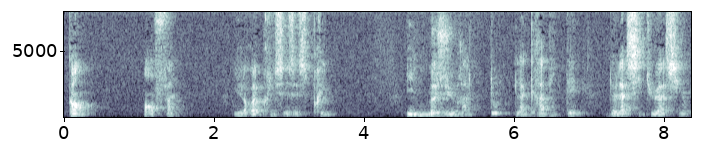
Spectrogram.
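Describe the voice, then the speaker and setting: A man reading a children's story aloud at an unhurried pace, with a voice that rises and falls expressively. His pitch sits in the middle range, and the room gives his voice a clear echo. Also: very animated. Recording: echoey room.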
